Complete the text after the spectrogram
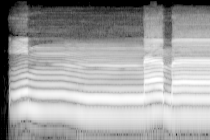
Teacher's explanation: نون کے اوپر تشدید ہے غنہ کریں گے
